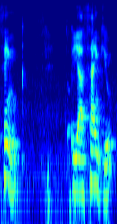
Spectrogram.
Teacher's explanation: T H से जब थ बनता है, जैसे थिंक तो या थैंक यू, तब वो अनवॉइस्ड होता है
